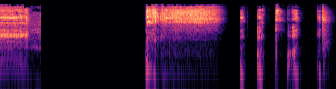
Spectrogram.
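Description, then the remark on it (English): A duck call is blown: one short reedy honk, a pause, then a longer raspy quack followed by a quick string of five clipped quacks. “A duck call.”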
